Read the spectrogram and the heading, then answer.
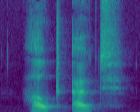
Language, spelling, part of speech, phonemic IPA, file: Dutch, houdt uit, verb, /ˈhɑut ˈœyt/, Nl-houdt uit.ogg
- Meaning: inflection of uithouden: 1. second/third-person singular present indicative 2. plural imperative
